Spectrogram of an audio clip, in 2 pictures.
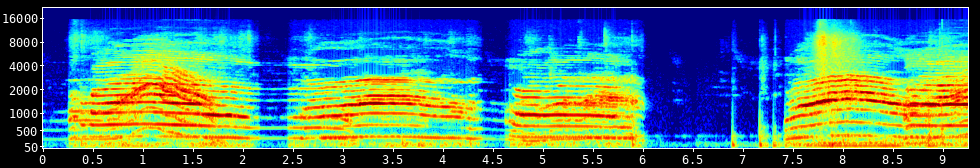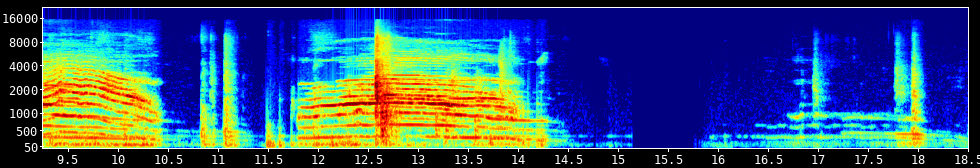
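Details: Fierce domestic cats fighting, recorded for real: long, wavering, harmonic yowls rising and falling in drawn-out bursts of about two seconds, five main bursts separated by short silences, ending with faint low murmurs.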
